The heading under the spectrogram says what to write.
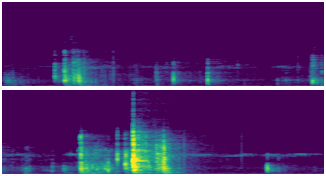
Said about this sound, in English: We stopped around the corner from the filling station. Easy on the door when you get out.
